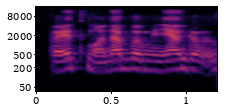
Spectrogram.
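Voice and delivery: ordinary delivery

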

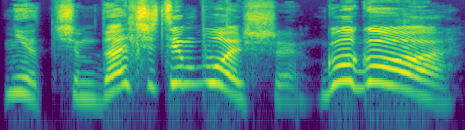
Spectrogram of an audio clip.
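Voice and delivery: loud, high and gleeful, rising to a holler; excited shout. A narrator's reading. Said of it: "опять закричал Ганс Чурбан". (громкий ликующий возглас)

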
